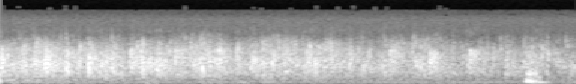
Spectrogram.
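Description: Steady, dense applause from a crowd: many hands clapping at once in a continuous crackling wash that holds an even loudness for a few seconds, with no voices over it.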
